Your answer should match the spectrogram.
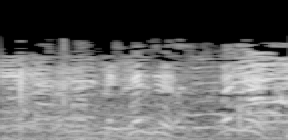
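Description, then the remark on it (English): A steady murmur of crowd chatter at a softball game on a Saturday afternoon, many overlapping voices forming a moderate babble with no single voice standing out. “Another great crowd on hand this Saturday afternoon.”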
